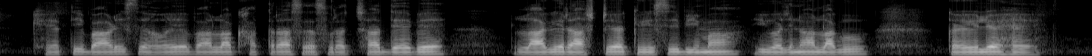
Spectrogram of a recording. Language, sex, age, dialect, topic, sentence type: Magahi, male, 46-50, Western, agriculture, statement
